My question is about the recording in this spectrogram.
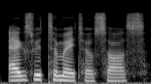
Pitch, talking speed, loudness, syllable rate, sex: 185 Hz, 160 wpm, -17 LUFS, 5.3 syllables/s, female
